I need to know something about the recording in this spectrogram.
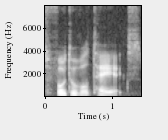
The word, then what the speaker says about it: photovoltaics: The panel method is known as photovoltaics. Yes, that's how you pronounce it.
